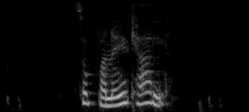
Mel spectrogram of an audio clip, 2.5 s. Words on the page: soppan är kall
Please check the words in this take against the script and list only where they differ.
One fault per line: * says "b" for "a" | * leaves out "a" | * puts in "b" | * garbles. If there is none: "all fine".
* puts in "ju"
